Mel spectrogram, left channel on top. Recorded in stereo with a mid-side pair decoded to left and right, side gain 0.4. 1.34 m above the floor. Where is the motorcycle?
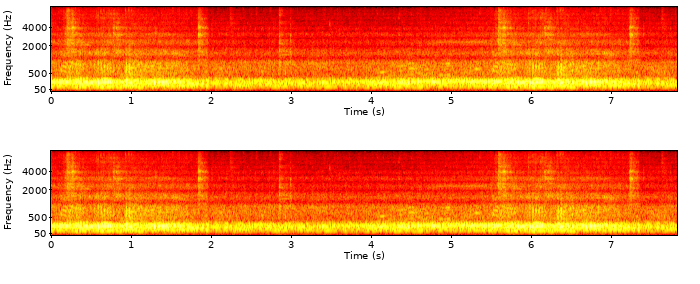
Straight ahead.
